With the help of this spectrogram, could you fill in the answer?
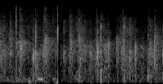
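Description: A crowd breaks into steady applause, many hands clapping at once in a dense, continuous patter that stays fairly loud and even throughout the short burst.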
